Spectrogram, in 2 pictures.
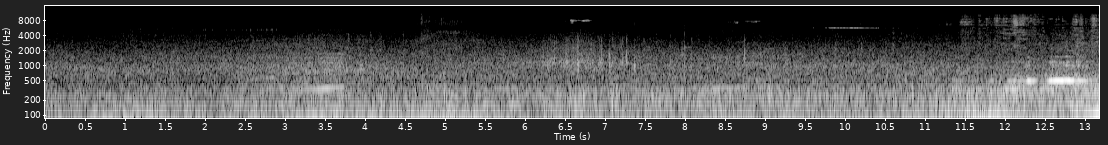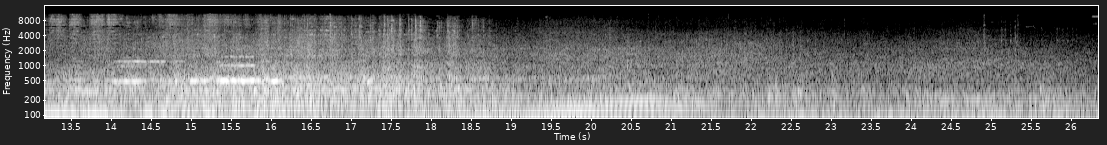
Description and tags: tram at veering 4-creak
Streetcar at veering with loud characteristic creak.
Recorded: 2012-10-13.
cars, city, creak, crossroad, noise, rumble, streetcar, tram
